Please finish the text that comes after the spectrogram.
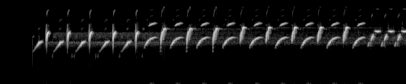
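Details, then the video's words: Goldfinch song as an unbroken four-second run of rapid, bright, upward-flicked notes. The notes shift slightly in pitch partway through and speed up into tighter twitters at the close. No background noise. "Golden-feathered Goldfinch singing show"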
